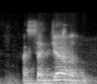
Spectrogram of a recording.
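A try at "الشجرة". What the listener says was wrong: Ya, asyajaratu, tidak pakai tasdid.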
